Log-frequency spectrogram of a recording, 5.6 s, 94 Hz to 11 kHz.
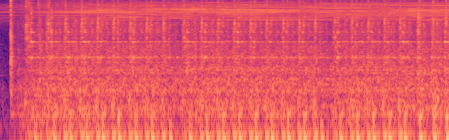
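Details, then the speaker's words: Cub Cadet 105 lawn tractor engine about a minute after a cold start, steady quick even putter with no knocks or misses; normal idle. "that's about a cold start I just started about a minute ago"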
